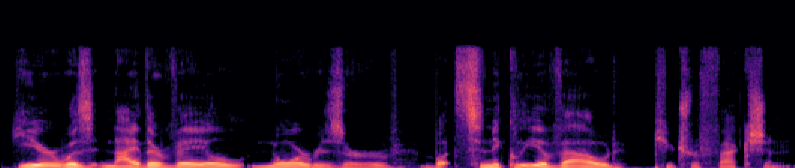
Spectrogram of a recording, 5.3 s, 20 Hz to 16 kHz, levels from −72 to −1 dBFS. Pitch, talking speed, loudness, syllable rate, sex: 135 Hz, 115 wpm, -18 LUFS, 4.5 syllables/s, male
